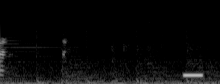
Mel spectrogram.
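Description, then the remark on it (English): A radio phone-in call line crackles with faint hiss and muffled noise, then a loud steady busy tone beeps twice as the caller's call drops. “Okay, I think we're having issues with the phone lines, but don't be discouraged, okay?”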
